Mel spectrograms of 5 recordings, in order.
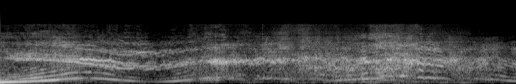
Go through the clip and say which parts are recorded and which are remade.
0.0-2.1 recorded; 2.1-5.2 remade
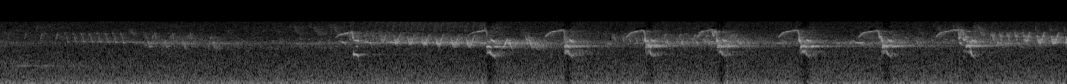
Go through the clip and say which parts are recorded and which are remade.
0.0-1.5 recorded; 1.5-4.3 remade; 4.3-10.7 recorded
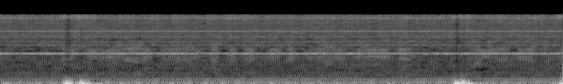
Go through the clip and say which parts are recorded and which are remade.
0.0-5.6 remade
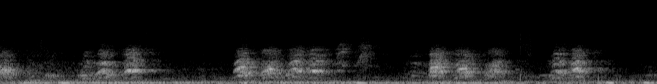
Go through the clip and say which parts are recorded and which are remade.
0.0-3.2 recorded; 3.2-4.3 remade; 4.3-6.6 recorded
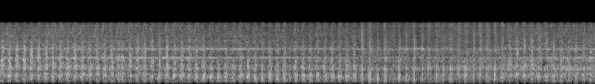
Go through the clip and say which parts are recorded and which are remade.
0.0-3.6 recorded; 3.6-5.0 remade; 5.0-6.0 recorded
